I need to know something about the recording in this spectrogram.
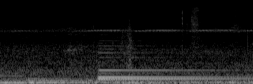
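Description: A bell cricket sings a steady, high, ringing trill throughout, fairly faint, over a low background rumble, with a soft humming tone joining partway through. No one speaks.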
